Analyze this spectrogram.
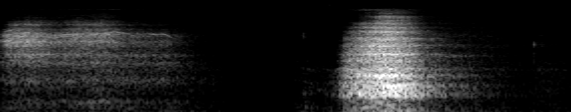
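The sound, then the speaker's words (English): A deep breath taken during a sermon: a soft, airy inhale, a brief silent pause, then a louder, fuller exhale that swells and slowly fades. It is heard alone, with no talk. “Everybody, take a breath with me right now.”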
